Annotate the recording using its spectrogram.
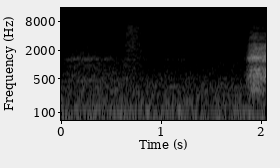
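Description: Near silence: faint room tone with one soft breath about two-thirds of a second in, and a voice just beginning at the very end.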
